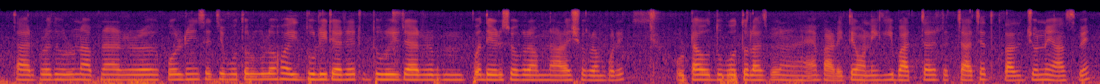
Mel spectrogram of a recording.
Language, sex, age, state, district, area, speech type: Bengali, female, 30-45, West Bengal, Bankura, urban, spontaneous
